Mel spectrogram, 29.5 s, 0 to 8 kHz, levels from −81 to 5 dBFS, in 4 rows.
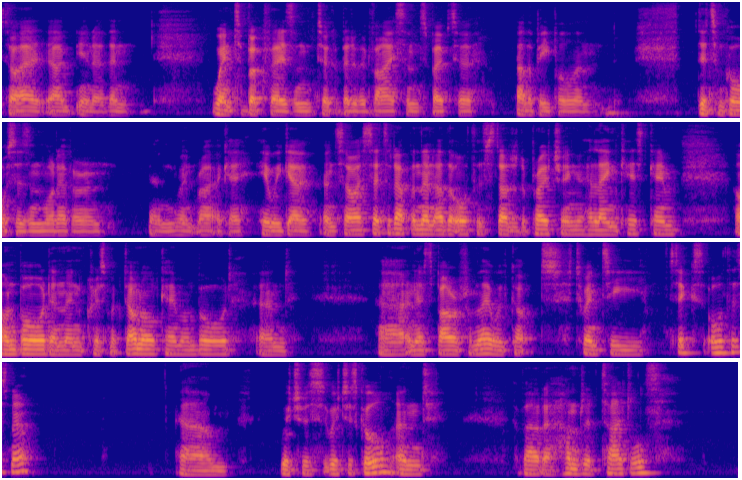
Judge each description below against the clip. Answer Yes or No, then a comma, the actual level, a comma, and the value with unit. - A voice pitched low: Yes, low, 110 Hz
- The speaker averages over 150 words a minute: Yes, average, 165 wpm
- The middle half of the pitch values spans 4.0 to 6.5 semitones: No, average, 3.3 semitones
